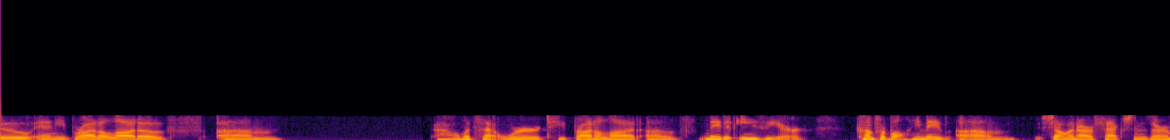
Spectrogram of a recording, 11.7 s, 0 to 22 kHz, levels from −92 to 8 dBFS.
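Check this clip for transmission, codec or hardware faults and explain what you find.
The speech has passed through a narrowband mobile codec, and the damage is plainly audible.

AMR narrowband mobile codec, throughout the clip. The audio is sampled at 8 kHz and rebuilt from a vocal-tract model excited by a handful of pulses per 5 ms subframe, so nothing survives above about 3.8 kHz. Sibilants lose their hiss and the voice sounds boxed-in and telephone-like, with a buzzy, synthetic edge. The degree of coarseness fits a higher AMR-NB mode of around 10.2 kbps.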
